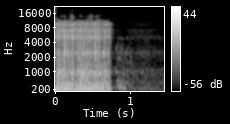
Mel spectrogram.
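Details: One loud, rough, buzzing snore that stops abruptly, then near silence; snoring.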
